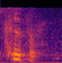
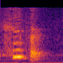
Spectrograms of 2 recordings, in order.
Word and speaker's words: Cowper: But it's not Cowper, it's Cooper. Did you know that? Have you ever heard that? It's actually Cooper. Because the W is in Old English is oo. So his name is Cooper, William Cooper. It's spelled C-O-W, but they call it in London, they call it Cooper.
